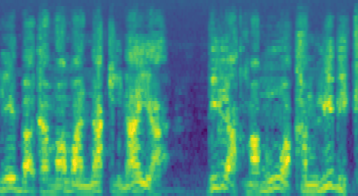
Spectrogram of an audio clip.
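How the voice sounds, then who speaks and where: Here a man performs a put-on character voice. His pace is moderate. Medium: video game. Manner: speaks alien language.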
